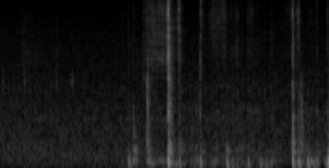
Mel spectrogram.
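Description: Soft rustling and small clicks of adhesive-backed paper being handled and pressed onto a small wooden block. The sounds begin about a second and a half in, after a near-silent start.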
